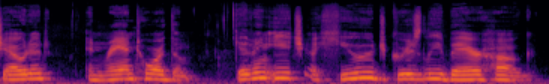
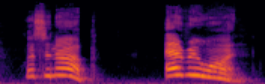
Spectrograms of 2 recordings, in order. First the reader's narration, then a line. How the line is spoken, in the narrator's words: He called out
